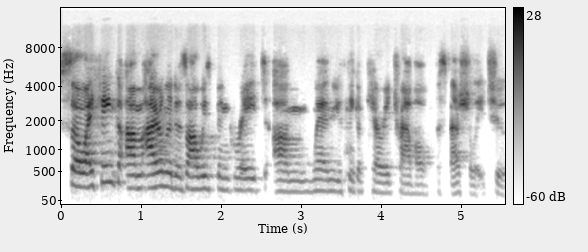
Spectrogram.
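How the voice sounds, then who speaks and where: Against a quiet background, a woman speaks at a moderate pace in a bright, sharp tone. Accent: Chicago. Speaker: travel tour presenter.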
